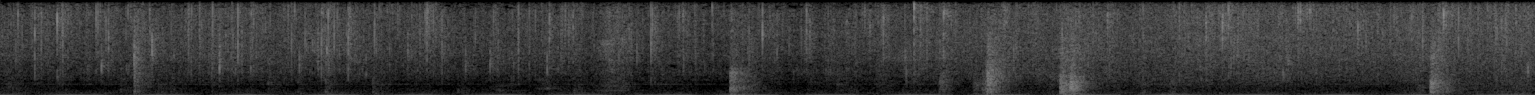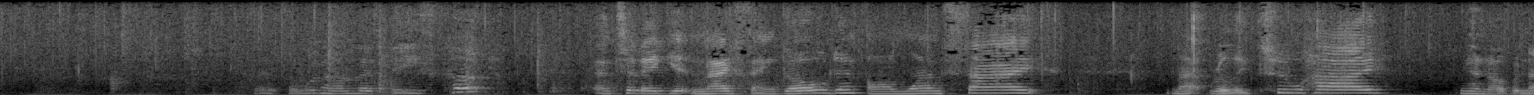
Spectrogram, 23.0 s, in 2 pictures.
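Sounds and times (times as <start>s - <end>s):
chicken sizzling in oil: 0.0s - 23.0s.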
